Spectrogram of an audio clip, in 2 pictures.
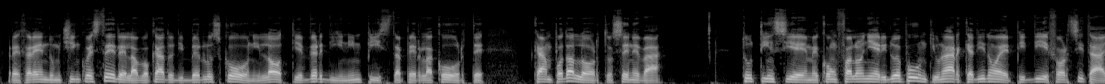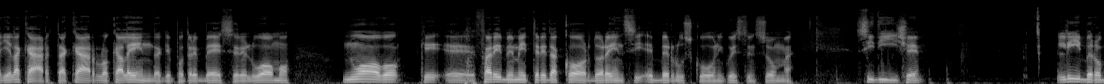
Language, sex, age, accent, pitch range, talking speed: Italian, male, 40-59, native, 95-115 Hz, 150 wpm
